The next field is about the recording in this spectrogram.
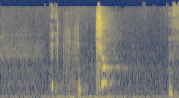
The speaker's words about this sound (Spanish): ¡Qué envidia, güey! Con ese estornudo. Siempre es de las cosas que más quisiese yo en mi vida, güey, estornudar así. Lo voy a dejar en el episodio porque se escucha bonito.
